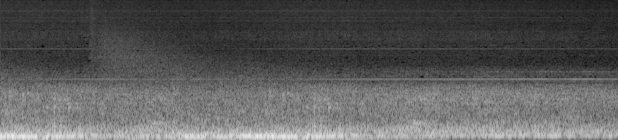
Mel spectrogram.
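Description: A low, steady rumble with a faint thin high tone above it, slowly fading away.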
